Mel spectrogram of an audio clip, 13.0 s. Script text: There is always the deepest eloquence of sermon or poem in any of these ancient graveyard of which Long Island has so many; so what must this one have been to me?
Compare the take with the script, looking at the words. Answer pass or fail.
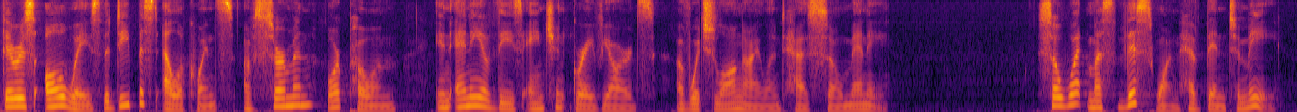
fail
